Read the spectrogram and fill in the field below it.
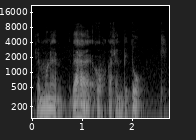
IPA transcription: semːonen ʋæhæ ohkɑsempi tukːi

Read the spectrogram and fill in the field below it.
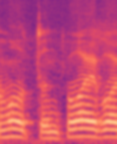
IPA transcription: muːtːunt ʋoi ʋoi

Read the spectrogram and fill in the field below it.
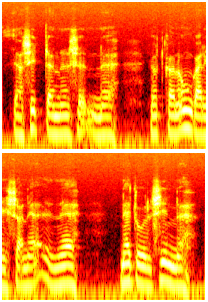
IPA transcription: jɑ sitːen sĕ ne jotkɑ on uŋkɑrisːɑ ne ne ne tulʲ sinːe

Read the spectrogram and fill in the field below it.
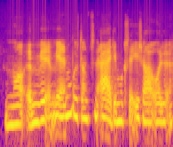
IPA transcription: no ʔem mie mie em muistɑ nyt sen æˑi̞tim mut se isæ olʲ

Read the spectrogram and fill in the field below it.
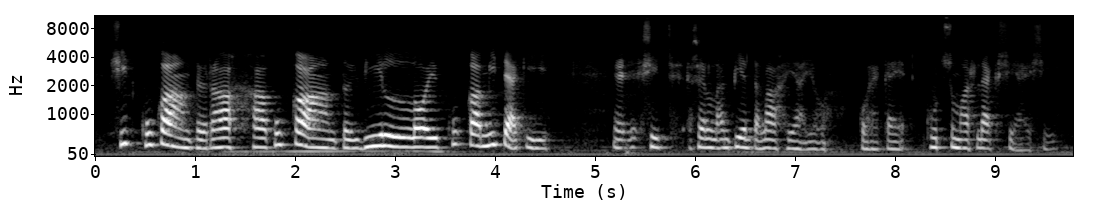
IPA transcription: sit kukɑ ɑntoĭ rɑxːɑː kukɑ ɑntoĭ ʋilːoi kukɑ mitækiː sit selːɑim pientæ lɑhjɑː jo ko hæː kæi kutsumɑˑs læksiæisiː

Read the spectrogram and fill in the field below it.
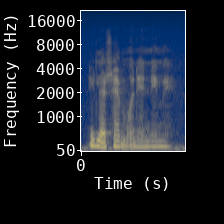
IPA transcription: niːl olʲ semːonʲen nimi

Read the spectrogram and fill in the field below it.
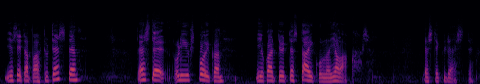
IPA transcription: jɑ se tɑpɑhtu tæstæ tæstæ oli yks poikɑ jokɑ tøːtːæs tɑikolːɑ jɑlɑkɑ̥ːsɑ̥ tæstæ kylæstæ

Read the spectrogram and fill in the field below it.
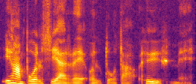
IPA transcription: ʔihɑm puolʲsiæreːʔ ʔolʲ tuotɑ hyːhmeː

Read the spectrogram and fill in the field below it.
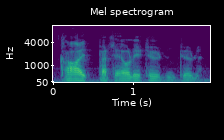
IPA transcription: kɑˑipːɑ se oli syntynẙ

